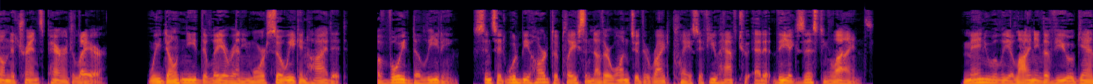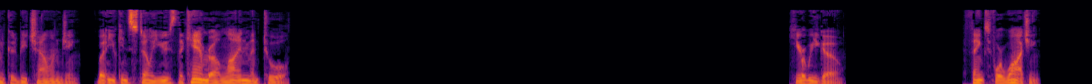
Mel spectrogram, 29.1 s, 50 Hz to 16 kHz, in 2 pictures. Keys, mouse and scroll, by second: 5.4 click, 6.9-8.8 middle drag, 11.9-17.5 drag, 20.1 click, 21.1 click, 23.4 click, 24.3 click.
